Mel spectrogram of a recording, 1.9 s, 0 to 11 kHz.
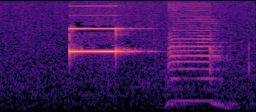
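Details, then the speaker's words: GZAIR SA103 carbon monoxide alarm powered on by holding the button: a sharp high beep, then a short lower buzz-chirp; the normal start-up signal before its 90-second calibration countdown in fresh air. "This button right here is the button that you push to turn it on. Just hold that in."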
